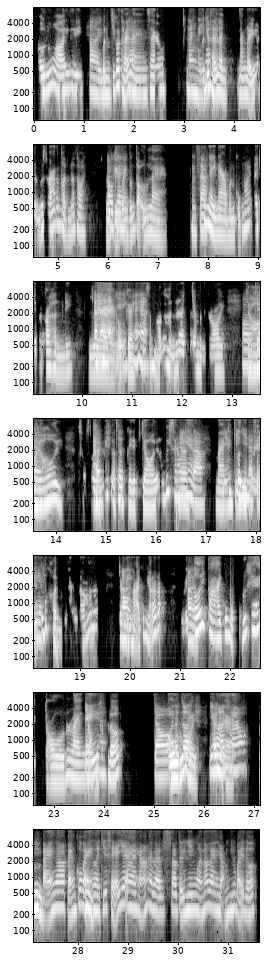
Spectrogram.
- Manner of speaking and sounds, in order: distorted speech; other background noise; "làm" said as "ừn"; tapping; laughing while speaking: "À"; unintelligible speech; mechanical hum; "ơi" said as "cơi"
- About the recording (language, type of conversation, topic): Vietnamese, unstructured, Bạn có kỷ niệm vui nào khi học cùng bạn bè không?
